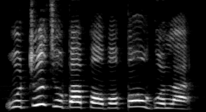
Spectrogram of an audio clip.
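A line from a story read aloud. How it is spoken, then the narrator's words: Calling out. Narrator (Chinese): 妈妈在叫他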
